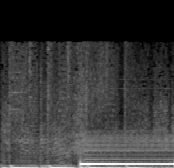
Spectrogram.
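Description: A telephone call signal sounds as a call is placed: one steady mid-pitched tone starts about halfway through and holds to the end. A rhythmic low beat pulses beneath it throughout.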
